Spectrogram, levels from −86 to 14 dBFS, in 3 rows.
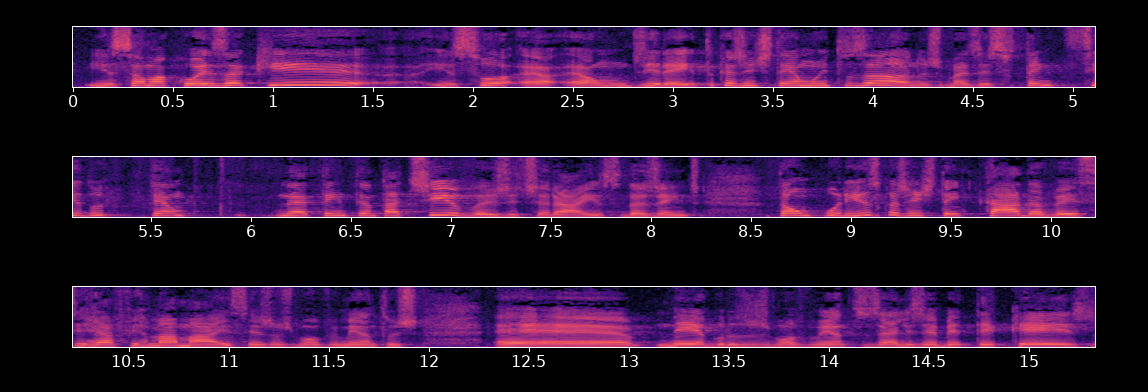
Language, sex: Portuguese, female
